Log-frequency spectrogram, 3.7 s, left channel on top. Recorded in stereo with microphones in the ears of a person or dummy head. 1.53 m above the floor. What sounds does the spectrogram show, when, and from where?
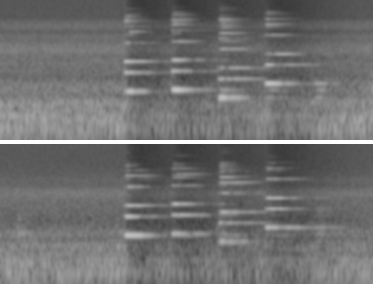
1.2 s a ringtone: 40° left (ahead or behind), 2 m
